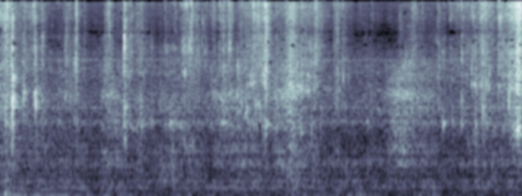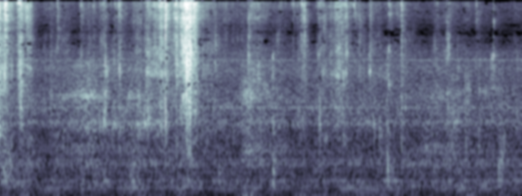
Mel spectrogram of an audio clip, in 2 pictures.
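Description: Crisp roasted seaweed snack sheets being bitten and chewed close to the microphone: scattered crackles and wet mouth clicks, the loudest crunches about eight and ten and a half seconds in.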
